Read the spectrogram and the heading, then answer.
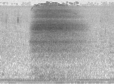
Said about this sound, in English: Let's end this episode by taking a slow, deep breath together. Breathing in through the nose.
